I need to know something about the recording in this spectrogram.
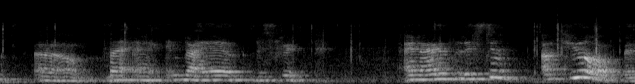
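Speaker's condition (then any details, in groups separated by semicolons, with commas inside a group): Cerebral palsy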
